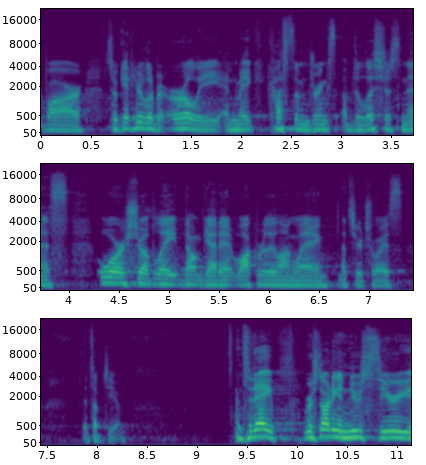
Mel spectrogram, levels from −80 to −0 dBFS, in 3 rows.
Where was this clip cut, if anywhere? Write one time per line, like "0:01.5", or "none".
none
